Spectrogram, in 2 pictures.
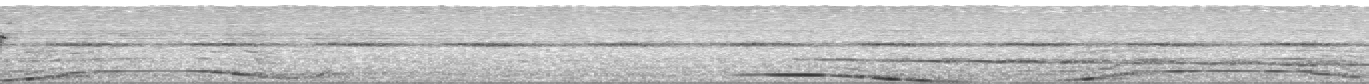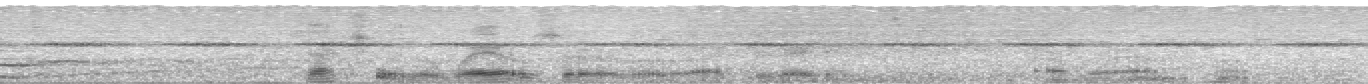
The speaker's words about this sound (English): Even the crickets are a little activated.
